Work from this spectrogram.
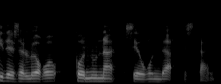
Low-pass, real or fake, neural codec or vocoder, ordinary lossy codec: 7.2 kHz; fake; codec, 16 kHz, 8 kbps, FunCodec, trained on LibriTTS, 25 frames a second; none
